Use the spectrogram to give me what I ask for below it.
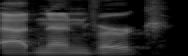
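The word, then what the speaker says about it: Adnan Virk: anyway um okay i want to talk about adnan verk is that how you pronounce his his name yes yeah okay uh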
